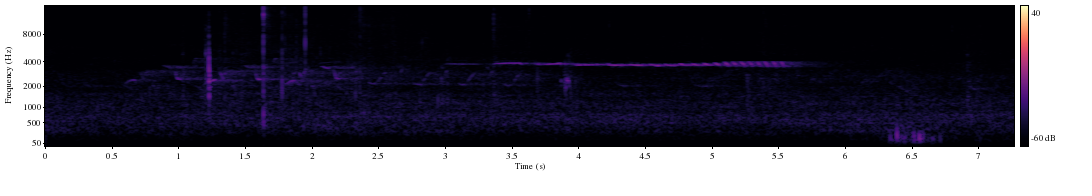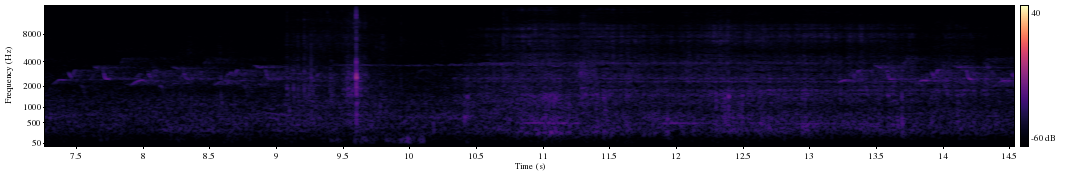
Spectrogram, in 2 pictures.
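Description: Faint songbirds singing: one high, rapid trill lasting about two seconds, and three times a short phrase of quick notes that step in pitch. A few sharp clicks.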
